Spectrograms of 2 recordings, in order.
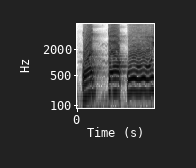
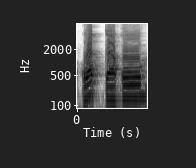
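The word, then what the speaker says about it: واتقوا: Wattaqu yauman laa tajzi nafsun an nafsin saian wala yqbalu minha syafaah wala yuqbalu minha syafaatun wala yukkhadzu minha adlun Pada lafal wattaqu di sini wnya langsung ke huruf ta dan wnya tidak dipanjangkan.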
